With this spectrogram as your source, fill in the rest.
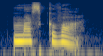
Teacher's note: in an unstressed position the letter O read as a weak a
